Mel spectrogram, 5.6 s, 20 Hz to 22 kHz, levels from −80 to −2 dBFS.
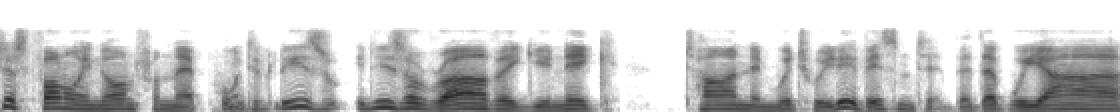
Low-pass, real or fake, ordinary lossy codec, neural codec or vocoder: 7.2 kHz; fake; MP3, 48 kbps; codec, 24 kHz, 0.9 kbps, WavTokenizer, medium speech release version 2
